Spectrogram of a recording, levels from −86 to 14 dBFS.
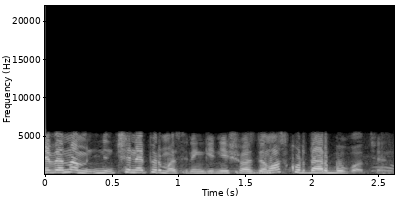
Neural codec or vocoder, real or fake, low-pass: none; real; 5.4 kHz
